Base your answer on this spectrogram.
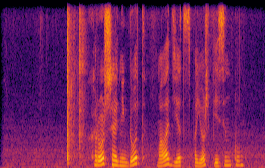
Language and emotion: Russian, positive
